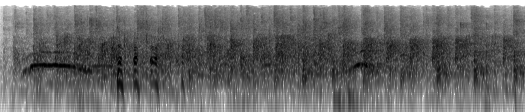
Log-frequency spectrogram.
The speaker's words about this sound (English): Excellent, excellent applause. They're not cued at all.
